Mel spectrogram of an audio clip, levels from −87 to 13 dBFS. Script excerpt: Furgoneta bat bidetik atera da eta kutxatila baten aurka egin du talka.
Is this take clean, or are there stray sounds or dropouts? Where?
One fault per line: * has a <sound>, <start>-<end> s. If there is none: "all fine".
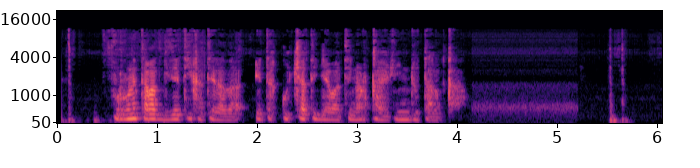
all fine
